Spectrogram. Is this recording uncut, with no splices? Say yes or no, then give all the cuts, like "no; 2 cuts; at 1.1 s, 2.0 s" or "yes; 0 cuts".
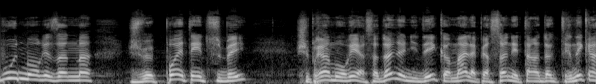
yes; 0 cuts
